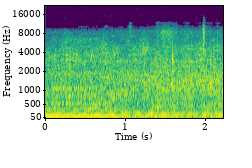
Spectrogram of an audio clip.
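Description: A steady low drone of a distant engine, unchanging in pitch.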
